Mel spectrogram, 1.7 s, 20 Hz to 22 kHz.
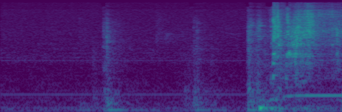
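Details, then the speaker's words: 1991 Honda Civic revived after 10+ years sitting, fresh head gasket, no fuel reaching engine: banjo bolt loosened, key on, faint pump hum then sharp hiss as fuel sprays out; fuel pump working normally, not the cause. "Yes, there's fuel coming out. Ah! Okay, well, we know that it is not the pump that is the issue."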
